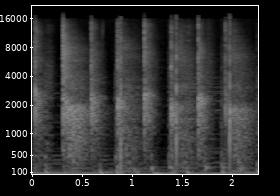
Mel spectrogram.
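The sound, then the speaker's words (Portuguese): A person claps hands, giving a steady run of sharp, fairly loud claps at an even pace with no other sound. “obrigado pelas palmas aí”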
